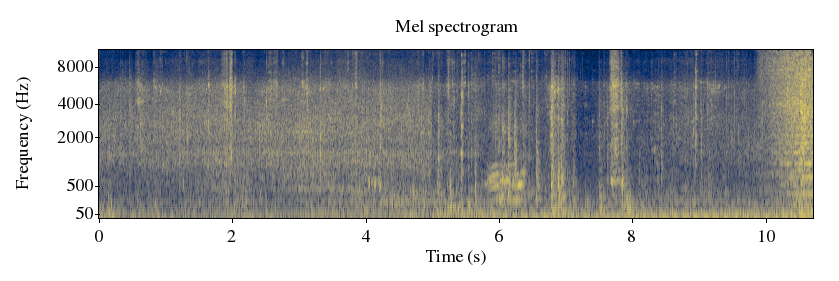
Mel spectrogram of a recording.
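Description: Fire engine's diesel engine idling with a steady low rumble, under rustling of turnout gear and knocks as a firefighter climbs into the crew cab; brief voices about six seconds in.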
